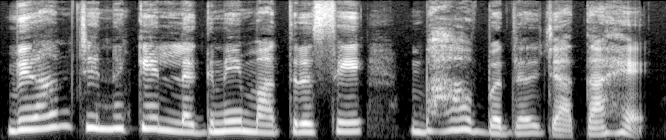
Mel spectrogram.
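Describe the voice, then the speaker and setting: A woman reading a grammar lesson aloud from a textbook in a clear, measured way, voicing the example sentences with expression. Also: fairly high pitch, expressive, a little mellow, dry recording, studio quality.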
